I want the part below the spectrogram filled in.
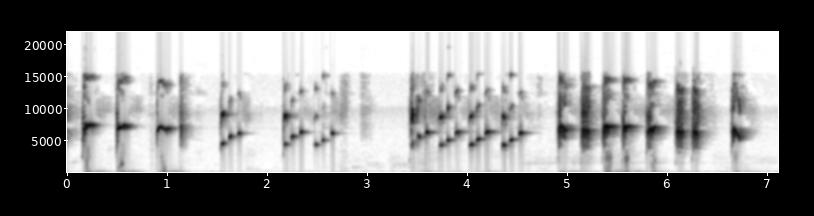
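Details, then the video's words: An agitated Javan orange-headed thrush delivers a fast, dense song of sharp notes. Thin high slurred whistles come in short clusters, then loud rapid chirps, with soft thumps below. "BURUNG KEMADE CABE JAWA NGAMUK SPEED RAPAT TEMBAKAN TAJAM SAMPAI BUKA PARUH"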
